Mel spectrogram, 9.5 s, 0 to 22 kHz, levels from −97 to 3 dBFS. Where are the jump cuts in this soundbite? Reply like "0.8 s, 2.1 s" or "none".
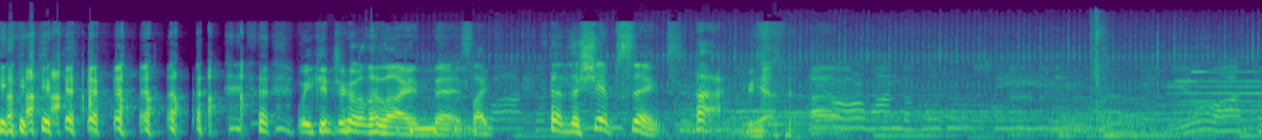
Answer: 5.9 s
